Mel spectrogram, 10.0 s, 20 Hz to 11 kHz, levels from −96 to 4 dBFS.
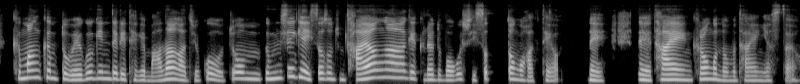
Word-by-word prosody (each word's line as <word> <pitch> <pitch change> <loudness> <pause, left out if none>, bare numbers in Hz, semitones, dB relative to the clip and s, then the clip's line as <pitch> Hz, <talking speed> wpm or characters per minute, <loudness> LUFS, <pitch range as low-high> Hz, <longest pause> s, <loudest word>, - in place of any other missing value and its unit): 그만큼 280 0 0
또 225 - +1
외국인들이 230 +3 -1
되게 185 -2 -6
많아 175 +7 +2
가지고 180 +1 -3
좀 235 -2 -2
음식에 260 +5 +1
있어서 230 +1 -2
좀 210 -1 -8
다양하게 275 +4 +5
그래도 200 -2 -4
먹을 185 +4 -2
수 200 - -6
있었던 225 +3 -3
것 190 - -1
같아요. 165 0 -6 0.4
네. 175 -4 0 0.4
네. 190 -3 +2
다행 205 -1 +4
그런 225 +4 +1
건 215 -2 0
너무 170 -1 -5
다행이었어요. 170 +1 -7
210 Hz, 335 characters per minute, -24 LUFS, 180-240 Hz, 0.4 s, 다양하게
